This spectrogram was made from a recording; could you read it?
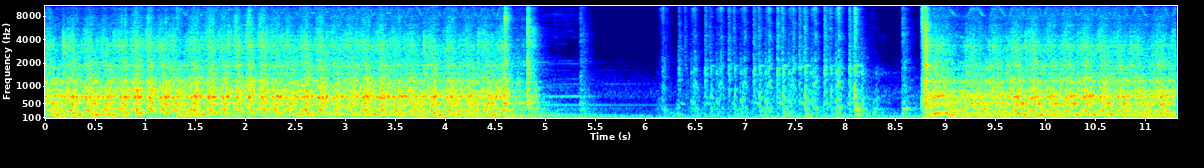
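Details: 1970 Nova SS, first cold crank of 2023 after sitting since October 2022 with no battery charging: even starter churn about four beats a second, pause, more cranking, never catches; cranks but no start.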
